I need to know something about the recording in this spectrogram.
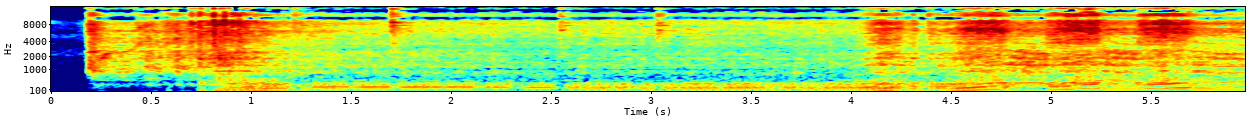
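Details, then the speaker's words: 1995 Ford Taurus 3.8L V6 turbo: catches then hunts and surges, revs rising and sagging, won't hold idle; owner suspects low fuel is causing the problems. "uh but we got to throw some gas in this over girl I think that's why it's having some problems"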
